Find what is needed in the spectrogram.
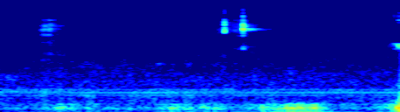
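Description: Near silence with a faint computer mouse click about a second in.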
